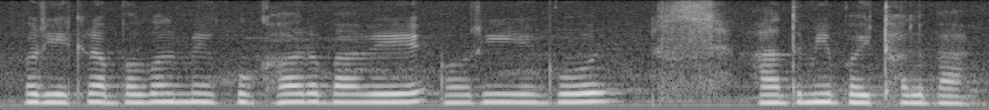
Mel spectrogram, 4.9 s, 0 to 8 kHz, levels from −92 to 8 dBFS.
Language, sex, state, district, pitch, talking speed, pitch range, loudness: Hindi, female, Bihar, Gopalganj, 220 Hz, 160 wpm, 215-225 Hz, -14 LUFS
